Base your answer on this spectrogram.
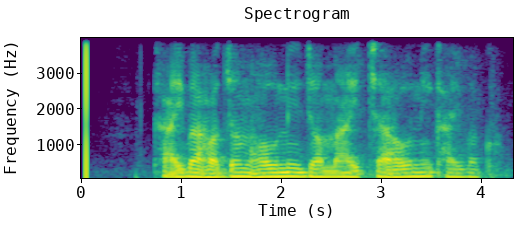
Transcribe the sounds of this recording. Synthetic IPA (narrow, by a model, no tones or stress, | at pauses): kʰa̰jbaɦɔd͡ʒɔmɦownid͡ʒɔma̰ḭtːʃʰaɦɔwnikʰajbaku̥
